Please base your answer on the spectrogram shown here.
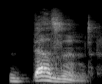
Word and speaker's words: doesn't: So, how do you say this? Doesn't. Doesn't with a nice short ah.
